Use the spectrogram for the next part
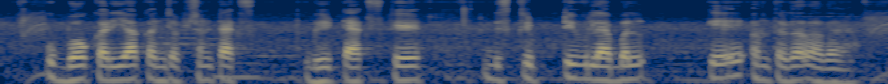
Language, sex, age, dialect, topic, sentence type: Hindi, male, 18-24, Hindustani Malvi Khadi Boli, banking, statement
